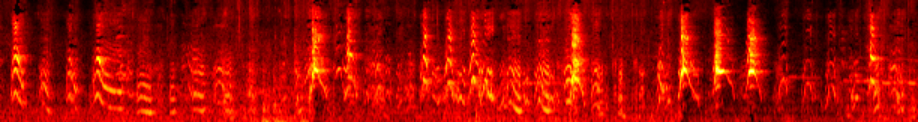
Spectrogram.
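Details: A litter of three-week-old American Bully puppies in the United Kingdom squealing almost continuously, sharp high whimpers and yelps repeated about twice a second, some drawn out and sliding downward.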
